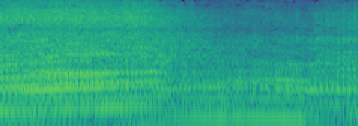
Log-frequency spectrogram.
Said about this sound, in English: That's a car.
